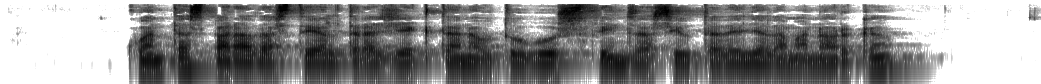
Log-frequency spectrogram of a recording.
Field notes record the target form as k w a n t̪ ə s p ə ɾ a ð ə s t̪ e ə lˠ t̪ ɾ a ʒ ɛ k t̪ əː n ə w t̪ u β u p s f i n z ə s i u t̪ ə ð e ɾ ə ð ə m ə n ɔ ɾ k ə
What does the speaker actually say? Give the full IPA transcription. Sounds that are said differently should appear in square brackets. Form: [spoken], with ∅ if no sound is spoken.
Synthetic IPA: k w a n t̪ ə s p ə ɾ a ð ə s t̪ e ə lˠ t̪ ɾ [ə] ʒ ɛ k t̪ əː n ə w t̪ u β u [∅] s f i n z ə s i [w] t̪ ə ð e [ʎ] ə ð ə m ə n ɔ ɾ k ə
